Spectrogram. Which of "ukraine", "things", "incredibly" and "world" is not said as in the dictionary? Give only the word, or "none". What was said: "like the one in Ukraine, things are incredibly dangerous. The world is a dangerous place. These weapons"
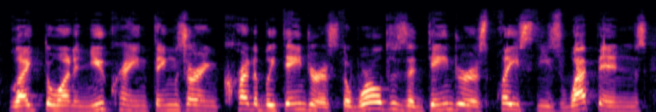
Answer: none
